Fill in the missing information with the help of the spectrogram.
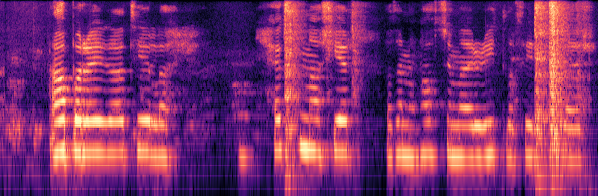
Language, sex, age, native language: Icelandic, male, 18-19, Icelandic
